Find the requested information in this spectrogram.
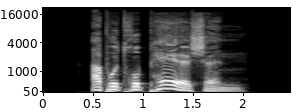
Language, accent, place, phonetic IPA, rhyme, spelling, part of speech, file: German, Germany, Berlin, [apotʁoˈpɛːɪʃn̩], -ɛːɪʃn̩, apotropäischen, adjective, De-apotropäischen.ogg
- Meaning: inflection of apotropäisch: 1. strong genitive masculine/neuter singular 2. weak/mixed genitive/dative all-gender singular 3. strong/weak/mixed accusative masculine singular 4. strong dative plural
